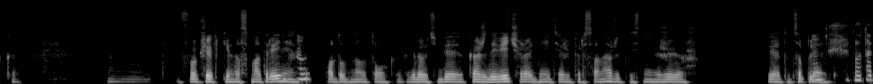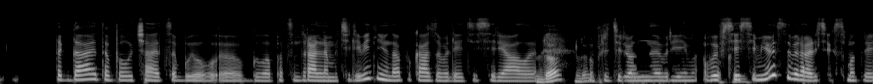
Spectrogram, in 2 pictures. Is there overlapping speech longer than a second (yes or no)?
no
